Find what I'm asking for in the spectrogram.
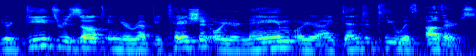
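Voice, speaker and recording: Audible room echo surrounds a man's voice. His pitch is medium, with ordinary pitch variation. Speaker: university professor. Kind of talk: recorded lecture. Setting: recorded video for students. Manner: fast.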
